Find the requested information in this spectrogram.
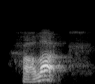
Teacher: notan el Shewa silencioso al final de la palabra, en la kaf final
